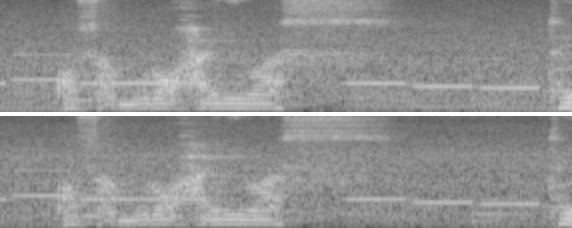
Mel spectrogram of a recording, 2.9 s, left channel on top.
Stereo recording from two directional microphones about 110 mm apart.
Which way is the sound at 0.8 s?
10° left (ahead or behind).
